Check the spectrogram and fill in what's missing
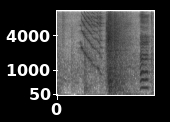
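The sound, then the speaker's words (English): A door swings shut at the start of a three-minute murder mystery game, with a falling creaky squeal, then lands with a solid thud, followed moments later by a short ringing tone. No one speaks. “3 minutes from when the door closes.”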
